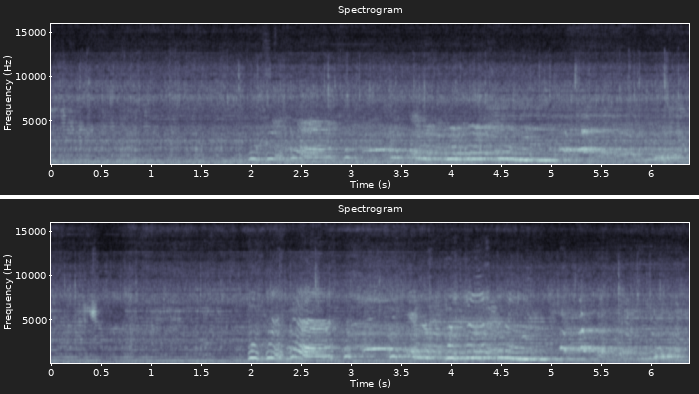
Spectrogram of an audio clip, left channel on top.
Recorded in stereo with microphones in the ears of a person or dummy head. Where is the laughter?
50° right (ahead or behind), 0.5 m; by 6.3 s 85° right, 3 m.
